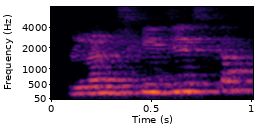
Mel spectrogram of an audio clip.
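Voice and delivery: ordinary talk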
